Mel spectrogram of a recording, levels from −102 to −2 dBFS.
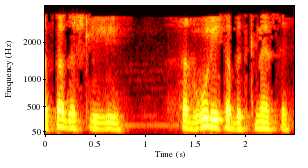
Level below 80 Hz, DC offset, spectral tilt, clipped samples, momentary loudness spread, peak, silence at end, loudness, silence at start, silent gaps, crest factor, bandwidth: -48 dBFS; under 0.1%; -12 dB/octave; under 0.1%; 11 LU; -4 dBFS; 0.05 s; -19 LUFS; 0 s; none; 16 dB; 3.6 kHz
